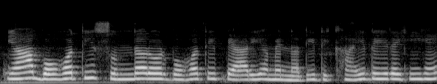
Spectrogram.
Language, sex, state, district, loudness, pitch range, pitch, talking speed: Hindi, female, Bihar, Purnia, -16 LUFS, 225-255 Hz, 245 Hz, 205 wpm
